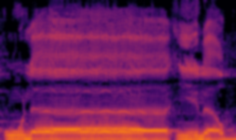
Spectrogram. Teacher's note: La tipiskan, dha tebalkan dan panjangkan 6 harakat. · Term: Mad lazim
